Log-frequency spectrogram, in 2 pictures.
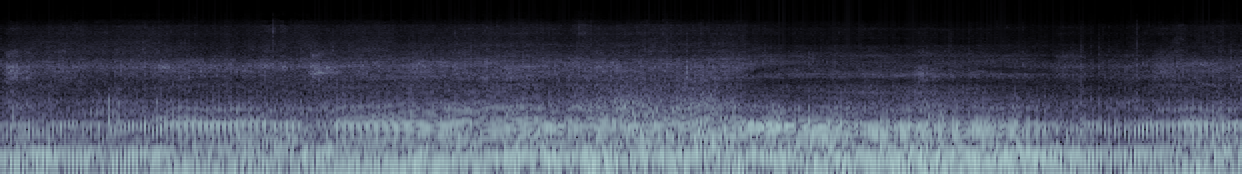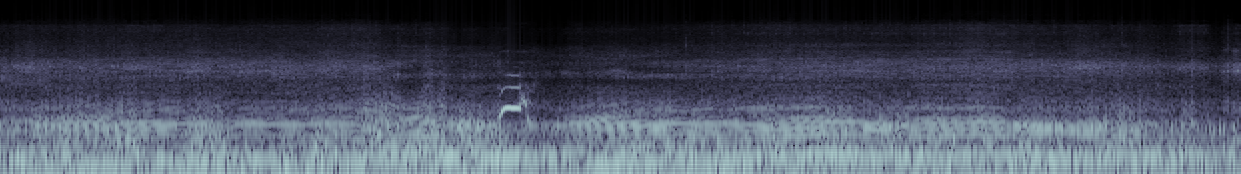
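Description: Dirt bike engine ridden hard on a rough wooded trail, its revs rising and falling over and over as the throttle is worked. A brief high squeal comes about two-thirds of the way in.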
